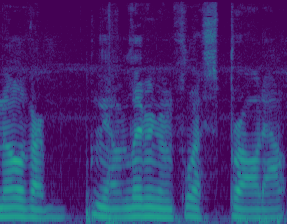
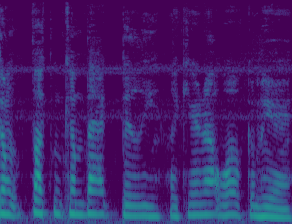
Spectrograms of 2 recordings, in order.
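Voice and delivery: soft, playful, joking teasing tone; 3 semitones higher, 5 dB quieter than usual. Retelling what the speaker would say as Billy left on Sundays, retelling a joking jab. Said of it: "I would always jokingly be like".

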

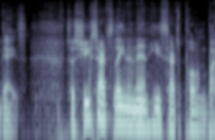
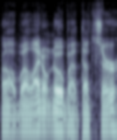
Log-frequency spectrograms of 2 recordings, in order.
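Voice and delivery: fake exaggerated voice, deeper pitch; 4 semitones lower than usual.

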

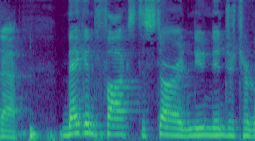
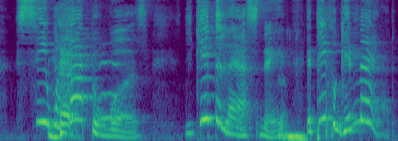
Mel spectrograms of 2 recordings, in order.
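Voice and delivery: put-on voice, high-pitched and swooping; 7 semitones higher than usual. Talking about not giving out last names, doing a Ron Daniels impression. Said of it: "That's my Ron Daniels impression".

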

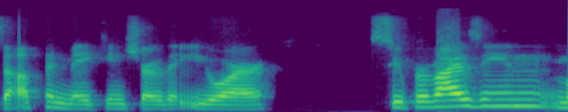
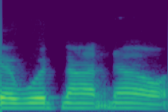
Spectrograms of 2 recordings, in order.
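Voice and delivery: put-on sad voice, much quieter; 6 dB quieter than usual. Speaker retells a friend's reply to a question, imitating Corey, sadly.

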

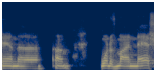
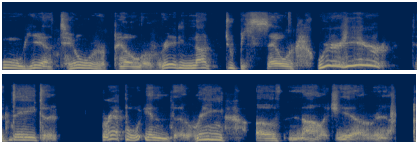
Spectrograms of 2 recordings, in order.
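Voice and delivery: bad pro-wrestler promo voice with swooping pitch. Giving a wrestling promo introduction when asked: worst Macho Man impression. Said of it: "the world's worst Macho Man impression".

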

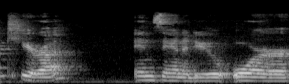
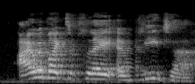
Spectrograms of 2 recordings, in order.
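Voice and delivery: ordinary talk

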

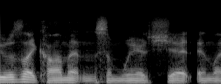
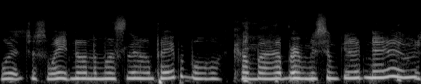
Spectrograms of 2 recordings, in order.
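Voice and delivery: put-on creepy old man voice, much higher pitch. Imitating the old creepy man from Family Guy, in a creepy old man voice. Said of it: "the old creepy man".

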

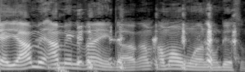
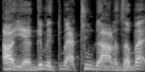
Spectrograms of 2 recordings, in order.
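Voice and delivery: clogged-up, croaky gremlin voice; 4 semitones lower, 6 dB quieter than usual. Retelling grandmama talking between coughs: imitating a gremlin-sounding voice. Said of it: "she sounding like a gremlin right now".

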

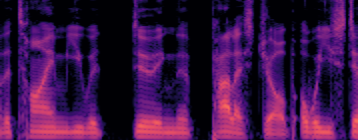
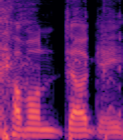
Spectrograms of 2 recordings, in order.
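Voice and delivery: ordinary talk, nothing marked

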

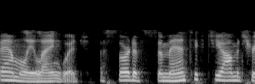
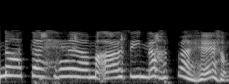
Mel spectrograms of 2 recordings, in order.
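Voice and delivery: put-on woman's yelling voice, higher pitched; 11 semitones higher than usual. Retelling a reality TV scene where Sharon Osbourne yells: imitating Sharon Osbourne yelling. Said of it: "Sharon was yelling".

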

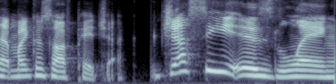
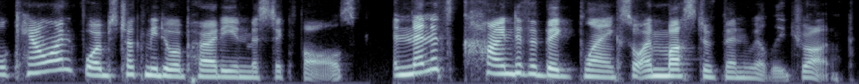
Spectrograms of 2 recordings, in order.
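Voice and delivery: ordinary talk, nothing marked

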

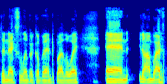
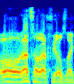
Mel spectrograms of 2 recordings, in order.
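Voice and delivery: put-on voice of an old lifelong heavy smoker; 3 dB louder than usual. Mocking a character who keeps using his voice when alone, imitating a 60-year smoker voice. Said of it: "little punk with a 60-year smoker voice".

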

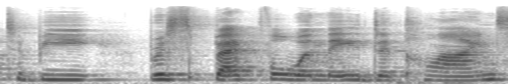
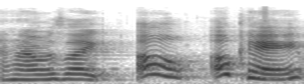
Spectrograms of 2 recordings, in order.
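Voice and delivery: ordinary talk, nothing marked

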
